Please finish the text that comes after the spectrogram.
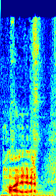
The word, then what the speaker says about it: Pontiac: Like only a classic Pontiac, pronounced Piat, can this 1967 Grand Prix convertible is more than just a pretty face.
